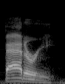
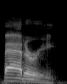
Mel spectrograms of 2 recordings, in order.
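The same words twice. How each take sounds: First: Said with an American accent, all syllables full. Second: Said with an American accent, all syllables full.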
